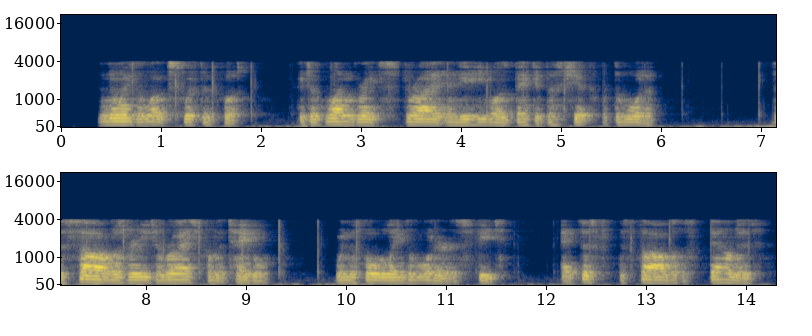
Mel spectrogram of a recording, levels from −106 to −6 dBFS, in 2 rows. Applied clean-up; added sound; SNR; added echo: neural mask model DeepFilterNet 3.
